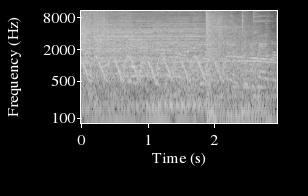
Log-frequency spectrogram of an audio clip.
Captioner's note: police sirens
